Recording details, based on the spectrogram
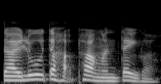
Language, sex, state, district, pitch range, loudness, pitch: Wancho, female, Arunachal Pradesh, Longding, 160-210 Hz, -18 LUFS, 190 Hz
